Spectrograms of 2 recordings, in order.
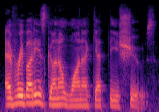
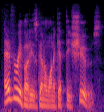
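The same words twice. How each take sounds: First: It is spoken slowly and deliberately. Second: It is spoken at a normal, quick pace.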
